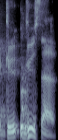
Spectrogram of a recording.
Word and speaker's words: Gusev: labs and i'm super excited to have gustaf am i pronouncing that last name correctly yeah gooseb gotcha gusev i've actually never said your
